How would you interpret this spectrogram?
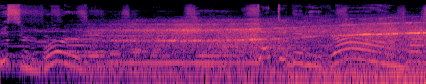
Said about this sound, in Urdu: Scholar school کی team کو لے کر جہاز سفر طے کرتا ہوا اپنی پہلی ڈیسٹینیشن آیا ہے ایران.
